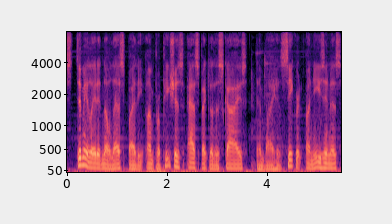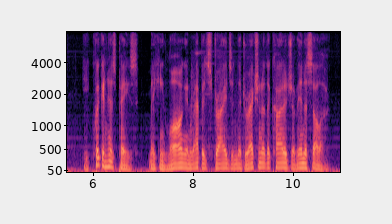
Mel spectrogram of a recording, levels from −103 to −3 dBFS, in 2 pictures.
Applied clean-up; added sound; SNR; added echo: neural separator model SepFormer DNS4.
